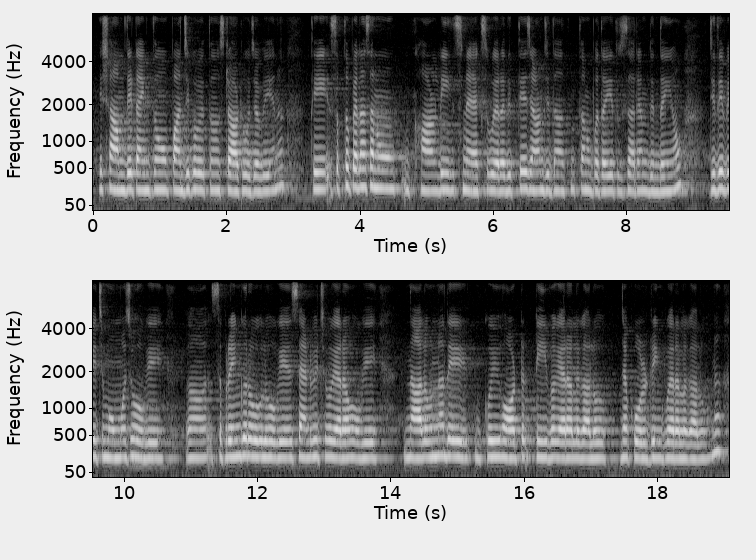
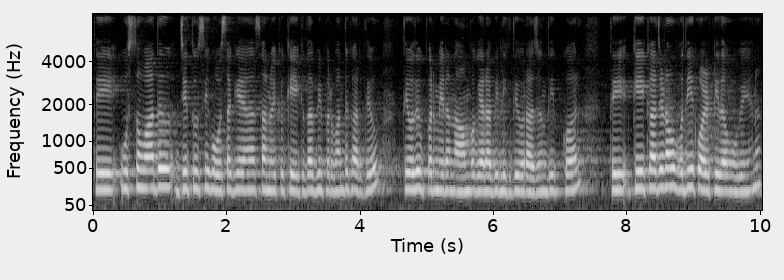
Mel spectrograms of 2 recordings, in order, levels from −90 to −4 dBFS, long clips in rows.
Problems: none marked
